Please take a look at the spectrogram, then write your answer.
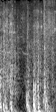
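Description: A horse in the Red Dead Redemption game gallops in quick, rhythmic hoof beats, a brief close burst of thudding clip-clop.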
